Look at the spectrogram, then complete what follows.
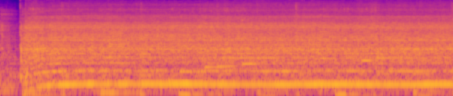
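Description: Electric countertop blender motor starting abruptly about a third of a second in and then running at a steady, even pitch, blending sobia drink with Oreo cookies.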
